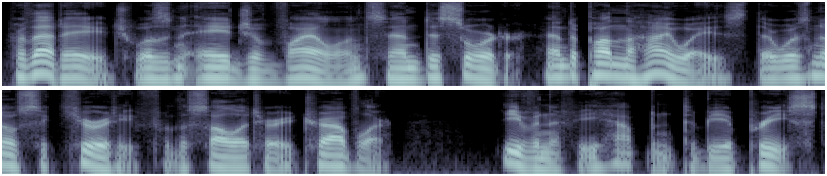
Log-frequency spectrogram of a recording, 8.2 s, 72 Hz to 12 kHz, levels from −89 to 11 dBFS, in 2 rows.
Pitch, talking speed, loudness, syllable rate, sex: 110 Hz, 220 wpm, -20 LUFS, 6.6 syllables/s, male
